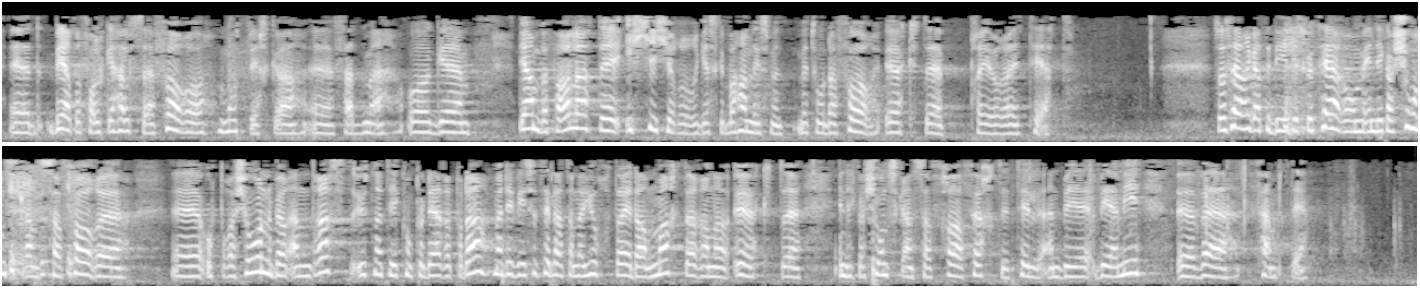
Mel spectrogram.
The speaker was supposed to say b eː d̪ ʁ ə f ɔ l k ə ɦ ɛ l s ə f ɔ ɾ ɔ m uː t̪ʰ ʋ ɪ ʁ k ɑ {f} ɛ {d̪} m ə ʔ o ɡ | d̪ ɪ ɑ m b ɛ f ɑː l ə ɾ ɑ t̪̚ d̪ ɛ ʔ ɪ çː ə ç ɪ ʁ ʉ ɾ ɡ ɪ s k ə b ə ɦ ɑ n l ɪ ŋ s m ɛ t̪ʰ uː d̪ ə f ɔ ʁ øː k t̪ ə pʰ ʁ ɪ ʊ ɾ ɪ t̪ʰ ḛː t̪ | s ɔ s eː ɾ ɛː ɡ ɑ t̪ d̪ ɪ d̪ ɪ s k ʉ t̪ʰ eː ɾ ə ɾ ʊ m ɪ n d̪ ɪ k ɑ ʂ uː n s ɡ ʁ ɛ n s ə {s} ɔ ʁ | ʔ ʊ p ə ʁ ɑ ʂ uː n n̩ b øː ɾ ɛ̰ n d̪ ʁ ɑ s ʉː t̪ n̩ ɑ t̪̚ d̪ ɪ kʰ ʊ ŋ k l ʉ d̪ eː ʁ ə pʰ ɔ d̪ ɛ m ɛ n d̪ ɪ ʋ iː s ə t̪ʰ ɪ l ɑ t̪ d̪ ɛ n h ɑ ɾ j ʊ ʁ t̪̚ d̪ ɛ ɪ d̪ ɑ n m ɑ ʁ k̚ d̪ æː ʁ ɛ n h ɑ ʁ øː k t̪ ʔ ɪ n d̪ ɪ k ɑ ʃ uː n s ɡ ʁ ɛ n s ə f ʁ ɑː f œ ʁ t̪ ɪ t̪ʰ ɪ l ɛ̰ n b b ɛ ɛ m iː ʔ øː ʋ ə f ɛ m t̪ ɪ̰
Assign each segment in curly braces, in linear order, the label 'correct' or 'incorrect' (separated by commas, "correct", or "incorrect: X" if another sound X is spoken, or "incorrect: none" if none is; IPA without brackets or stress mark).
correct, correct, incorrect: f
